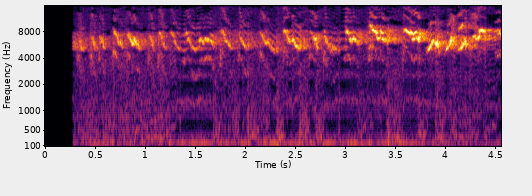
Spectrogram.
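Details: Oriental white-eye master song in the rapid 'nembak-nembak' style, used to train caged birds: after a brief silence, a dense, very high twittering rush of quick chirps runs without pause, with a faint steady low hum underneath.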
